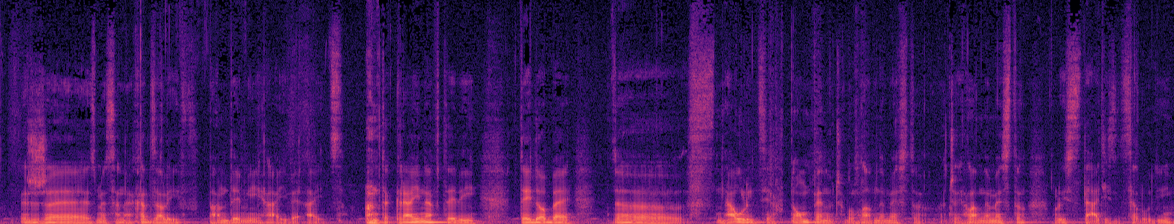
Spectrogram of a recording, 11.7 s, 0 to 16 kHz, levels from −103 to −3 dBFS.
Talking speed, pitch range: 135 wpm, 70-80 Hz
